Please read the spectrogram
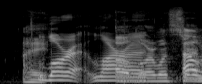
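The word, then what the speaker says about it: Lara: It's pronounced Laura, not Laura.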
